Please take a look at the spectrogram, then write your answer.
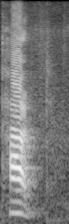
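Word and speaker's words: third: So consonant letter আর এর পরে থাকলে আরটা সাইলেন্ট থাকে।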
